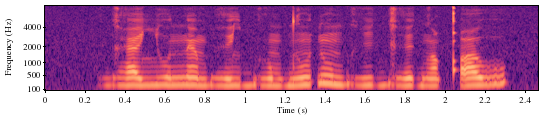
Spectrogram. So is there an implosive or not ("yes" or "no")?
yes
